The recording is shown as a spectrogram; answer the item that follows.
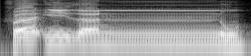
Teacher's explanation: Kemudian pada lafal nun sendiri ada bacaan gunnah, yaitu kita tahan suara nunnya sepanjang 2 harokat. Fa idzan nu, baru dilepas.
